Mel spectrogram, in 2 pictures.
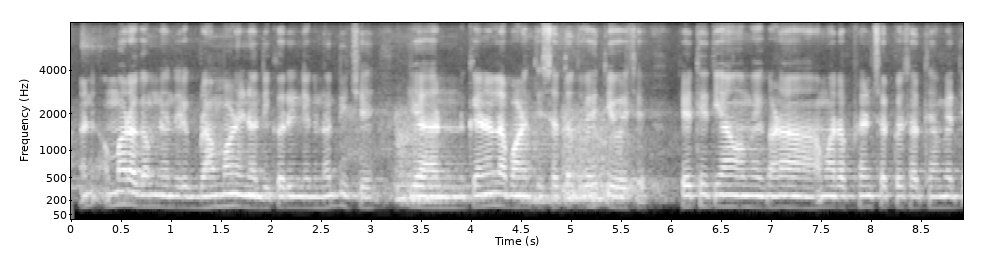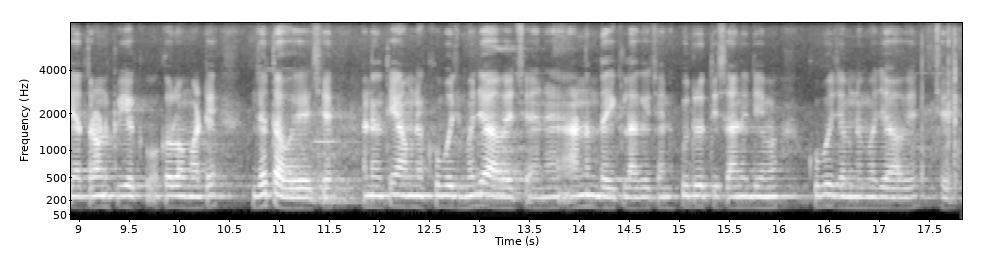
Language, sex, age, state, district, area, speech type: Gujarati, male, 18-30, Gujarat, Morbi, rural, spontaneous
